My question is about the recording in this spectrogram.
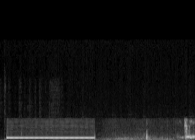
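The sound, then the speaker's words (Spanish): A steady telephone dial tone hums loudly for almost two seconds, then cuts to faint line noise with a click, followed by a short burst of dialing beeps at the end. “Ustedes se callan, yo le voy a llamar.”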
